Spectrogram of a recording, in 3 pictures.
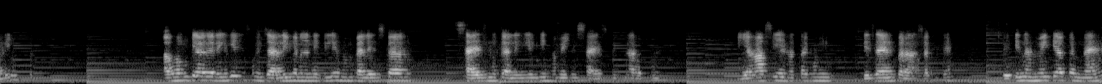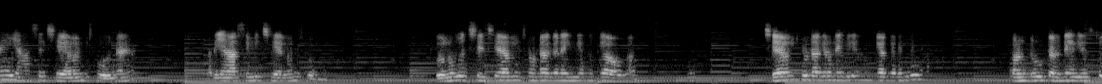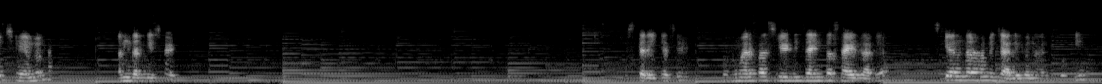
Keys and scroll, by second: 29.9 ctrl+k.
